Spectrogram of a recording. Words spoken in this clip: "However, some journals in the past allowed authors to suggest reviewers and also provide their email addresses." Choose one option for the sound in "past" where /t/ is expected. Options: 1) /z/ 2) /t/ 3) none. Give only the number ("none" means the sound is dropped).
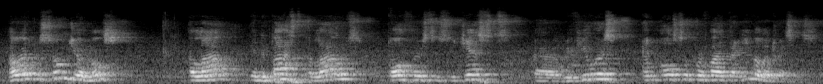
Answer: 2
